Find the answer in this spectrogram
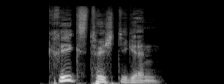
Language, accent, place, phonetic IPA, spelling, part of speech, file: German, Germany, Berlin, [ˈkʁiːksˌtʏçtɪɡn̩], kriegstüchtigen, adjective, De-kriegstüchtigen.ogg
- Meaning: inflection of kriegstüchtig: 1. strong genitive masculine/neuter singular 2. weak/mixed genitive/dative all-gender singular 3. strong/weak/mixed accusative masculine singular 4. strong dative plural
